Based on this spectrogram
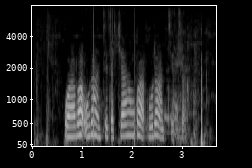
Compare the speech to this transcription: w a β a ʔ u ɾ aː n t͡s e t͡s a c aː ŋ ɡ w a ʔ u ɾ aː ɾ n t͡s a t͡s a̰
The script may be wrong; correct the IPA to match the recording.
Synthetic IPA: w a β a ʔ u ɾ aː n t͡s e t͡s a c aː ŋ ɡ w a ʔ u ɾ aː n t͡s e t͡s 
